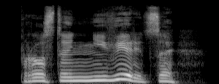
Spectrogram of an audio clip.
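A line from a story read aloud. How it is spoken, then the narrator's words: Trembling voice. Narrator (Russian): дрожащим голосом сказал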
